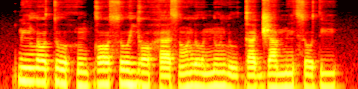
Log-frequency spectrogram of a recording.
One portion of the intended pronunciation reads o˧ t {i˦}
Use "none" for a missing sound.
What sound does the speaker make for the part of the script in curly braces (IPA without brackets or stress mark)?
i˦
